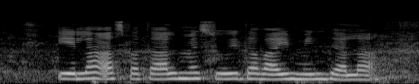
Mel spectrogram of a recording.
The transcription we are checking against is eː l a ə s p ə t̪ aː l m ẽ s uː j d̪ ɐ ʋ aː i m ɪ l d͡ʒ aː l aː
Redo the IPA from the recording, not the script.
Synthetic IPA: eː l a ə s p ə t̪ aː l m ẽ s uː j d̪ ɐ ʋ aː i m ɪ l d͡ʒ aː l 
